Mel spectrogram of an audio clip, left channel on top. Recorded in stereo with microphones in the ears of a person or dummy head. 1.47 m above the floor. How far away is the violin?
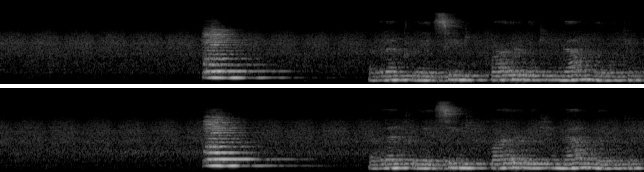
About 1.0 m.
